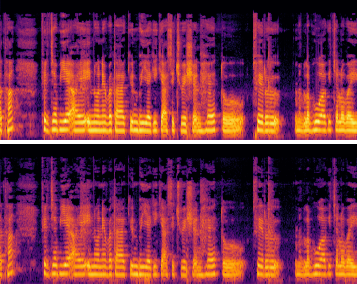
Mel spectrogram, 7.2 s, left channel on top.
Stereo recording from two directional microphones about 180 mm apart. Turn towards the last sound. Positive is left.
turn(degrees=25)  # may be behind; listen again after turning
